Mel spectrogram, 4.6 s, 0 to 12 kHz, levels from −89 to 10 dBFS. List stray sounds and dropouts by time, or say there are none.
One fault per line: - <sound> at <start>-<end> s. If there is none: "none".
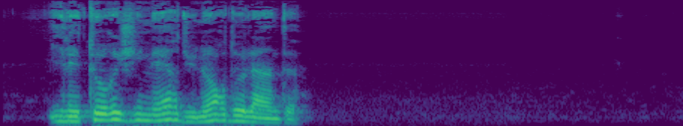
none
